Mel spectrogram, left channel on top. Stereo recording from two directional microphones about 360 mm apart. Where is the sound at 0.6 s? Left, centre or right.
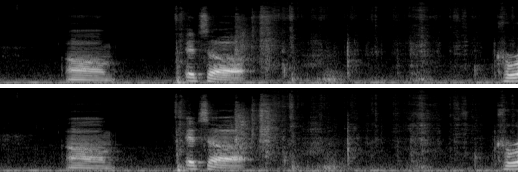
Centre.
